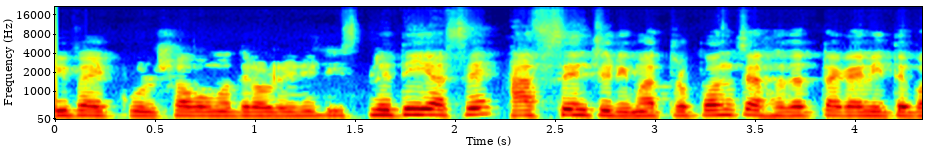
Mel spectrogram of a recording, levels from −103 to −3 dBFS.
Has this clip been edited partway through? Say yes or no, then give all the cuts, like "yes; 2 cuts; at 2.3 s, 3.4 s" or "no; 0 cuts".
yes; 1 cut; at 2.2 s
